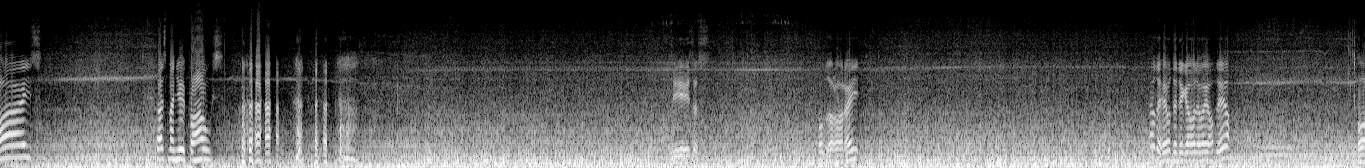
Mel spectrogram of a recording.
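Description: A motorcycle engine drones steadily and revs up and down between gear changes.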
